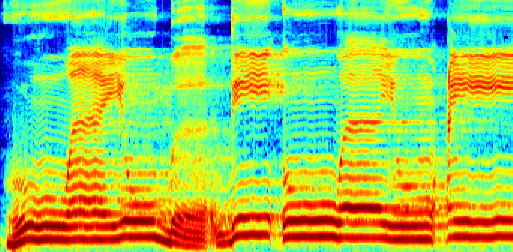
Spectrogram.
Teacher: Huruf ain di sini harus kita baca panjang dengan panjang 2 harokat karena huruf ain ini huruf ain yang berkasroh i bertemu dengan huruf ya sukun.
